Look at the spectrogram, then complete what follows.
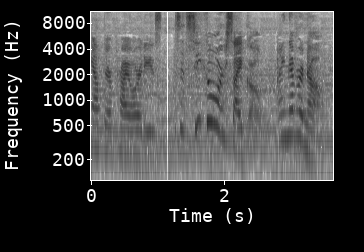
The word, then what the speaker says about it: Seiko: We talk about the Seiko modding community, but are they psycho? I mean, maybe some of us are a little psycho that like Seiko, but it's pronounced Seiko though.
